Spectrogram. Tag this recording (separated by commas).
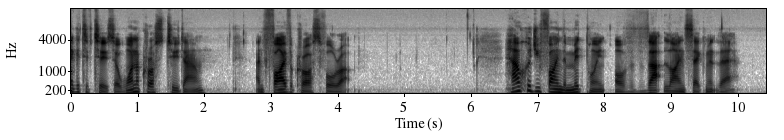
Speech, inside a small room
